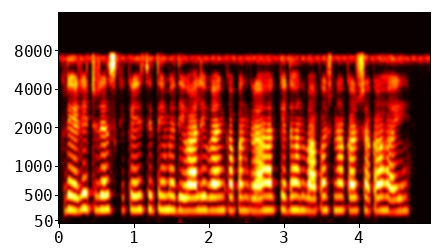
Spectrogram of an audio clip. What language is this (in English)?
Magahi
